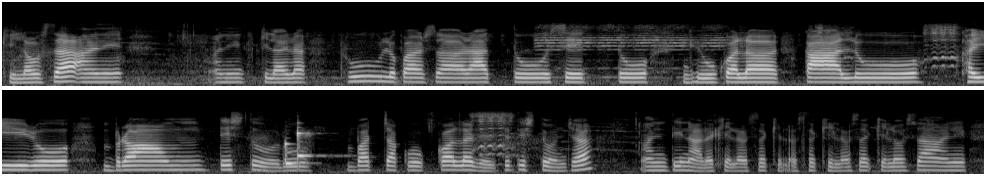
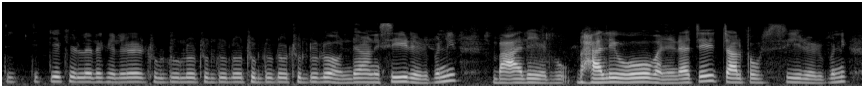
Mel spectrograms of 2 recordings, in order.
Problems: background sounds at intervals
